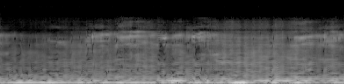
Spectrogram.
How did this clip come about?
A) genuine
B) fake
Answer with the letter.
B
